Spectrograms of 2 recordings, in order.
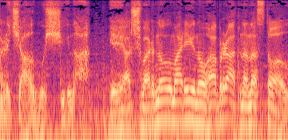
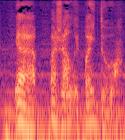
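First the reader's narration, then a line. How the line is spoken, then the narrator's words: Whisper. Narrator (Russian): прошептал парень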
